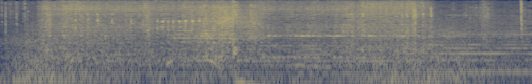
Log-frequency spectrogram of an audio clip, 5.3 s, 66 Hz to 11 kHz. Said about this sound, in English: We're at 26 feet. You let Jason operate the drill? Yeah, he can handle it. As Jason operates the huge drill, a crack suddenly appears in the ice nearby. It spreads, heading in the direction of Jason. He is unaware and carries on drilling.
